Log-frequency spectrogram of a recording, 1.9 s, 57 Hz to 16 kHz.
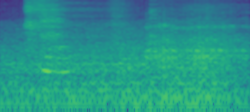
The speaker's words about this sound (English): Interstate 70, which connects Denver to the famous ski resorts of the Colorado Rockies, is a parking lot. SUVs with ski racks choke the thoroughfare alongside scores of idling semi trucks.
